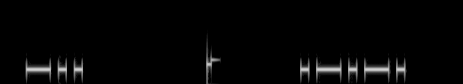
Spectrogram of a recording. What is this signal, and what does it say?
Morse code, heard as a keyed tone, about 15 wpm, 700 Hz. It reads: D <AR>
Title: Single Character (Letter:Number:Punctuation:Prosign) Alt 15wpm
